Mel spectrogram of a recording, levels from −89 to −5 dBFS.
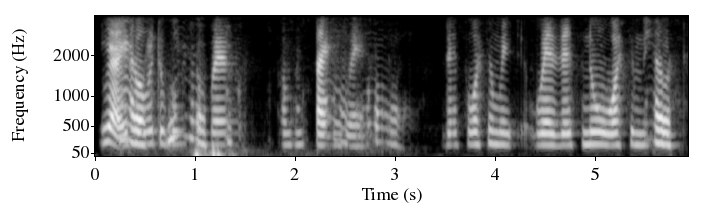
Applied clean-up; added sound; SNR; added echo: neural mask model DeepFilterNet 3.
